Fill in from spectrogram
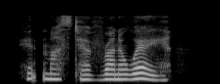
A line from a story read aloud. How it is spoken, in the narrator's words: I whisper in dismay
